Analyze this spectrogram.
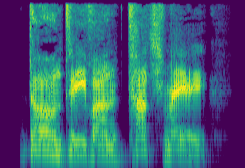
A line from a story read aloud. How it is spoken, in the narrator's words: he growled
